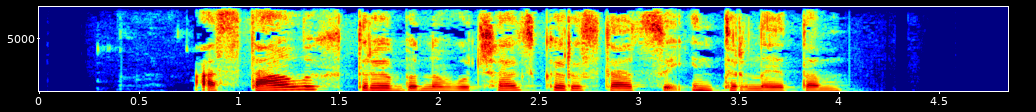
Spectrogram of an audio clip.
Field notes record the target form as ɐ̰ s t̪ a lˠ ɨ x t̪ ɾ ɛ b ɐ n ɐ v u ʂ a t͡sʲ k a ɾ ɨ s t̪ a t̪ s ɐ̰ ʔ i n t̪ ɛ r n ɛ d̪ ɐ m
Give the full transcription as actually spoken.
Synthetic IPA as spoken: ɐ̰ s t̪ a lˠ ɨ x t̪ ɾ ɛ b ɐ n ɐ v u t͡ʂ a t͡sʲ k ɐ ɾ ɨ s t̪ a t̪ s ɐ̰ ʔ i n t̪ ɛ r n ɛ t̪ ɐ m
